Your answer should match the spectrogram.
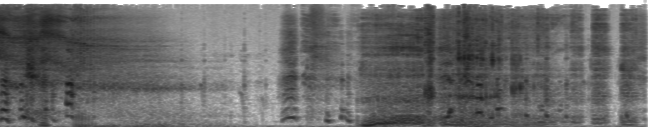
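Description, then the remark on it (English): Someone imitates their own snoring with their voice: a breathy, hissing inhale followed by a loud, rattling snort and grunt, then a few softer breathy snuffles trailing off. “What do you think your snoring's going to sound like?”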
